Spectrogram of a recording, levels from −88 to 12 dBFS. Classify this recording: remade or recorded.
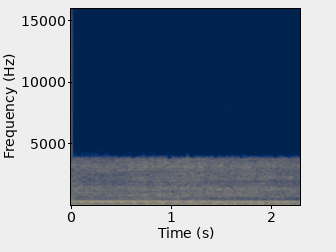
recorded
